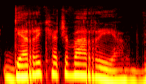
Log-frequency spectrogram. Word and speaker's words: Guerricaechevaria: Guerricaechevaria.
